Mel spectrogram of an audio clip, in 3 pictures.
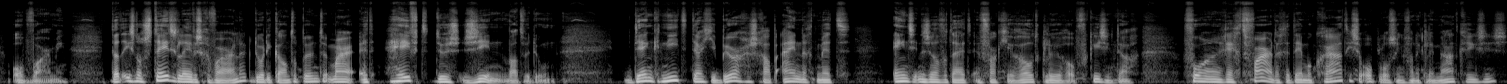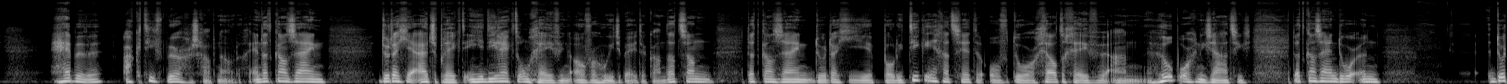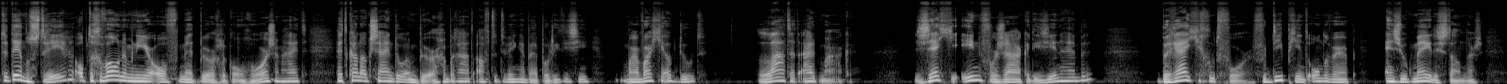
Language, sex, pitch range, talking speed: Dutch, male, 95-135 Hz, 180 wpm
